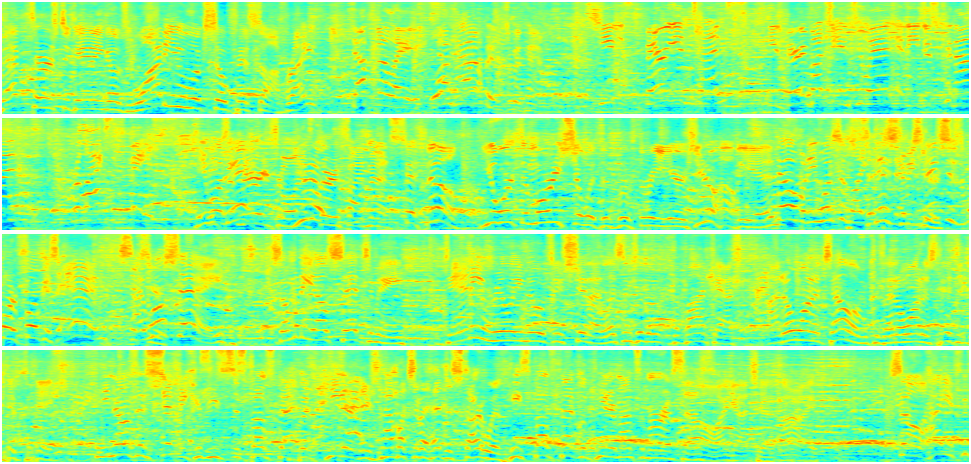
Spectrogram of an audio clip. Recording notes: This episode was recorded at BTB Wood Fired Pizza and Grill in the Mall at Greece Ridge. Pittsburgh Steelers game.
